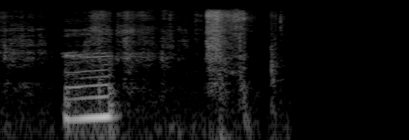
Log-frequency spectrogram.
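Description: Paper pages and card dividers rustling and shuffling as they are handled, with a short steady hum of a woman's voice about a second in; the sound cuts out to silence about three seconds in.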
